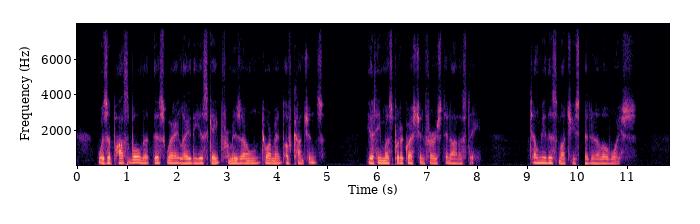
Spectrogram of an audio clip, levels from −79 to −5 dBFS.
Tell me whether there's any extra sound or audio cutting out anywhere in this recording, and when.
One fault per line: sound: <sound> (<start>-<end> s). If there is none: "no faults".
sound: dropout (10.0-10.2 s)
